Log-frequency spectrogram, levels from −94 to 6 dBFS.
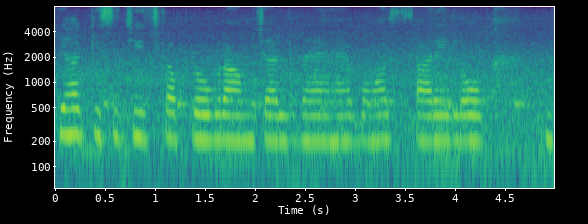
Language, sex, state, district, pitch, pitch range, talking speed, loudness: Hindi, female, Chhattisgarh, Raipur, 205 Hz, 200-210 Hz, 130 wpm, -17 LUFS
